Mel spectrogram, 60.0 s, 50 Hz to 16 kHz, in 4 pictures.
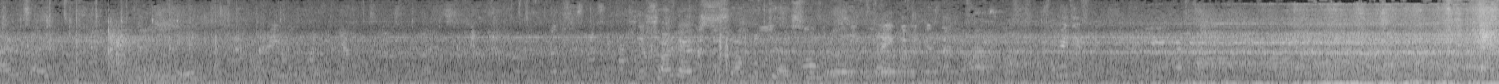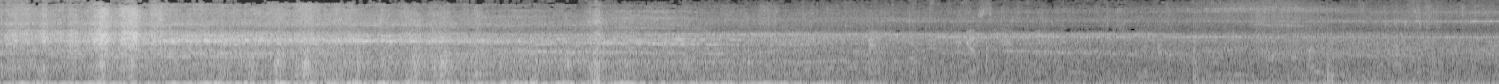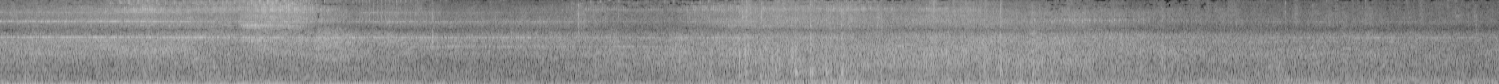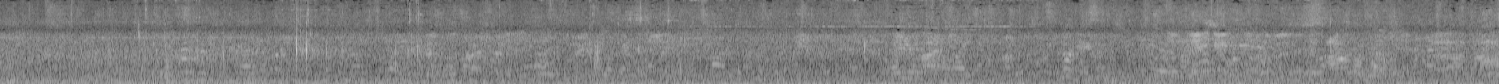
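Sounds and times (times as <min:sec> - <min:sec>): street traffic: 0:00.0 - 0:59.9
tram passing with rumble and whine: 0:00.0 - 0:59.9.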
